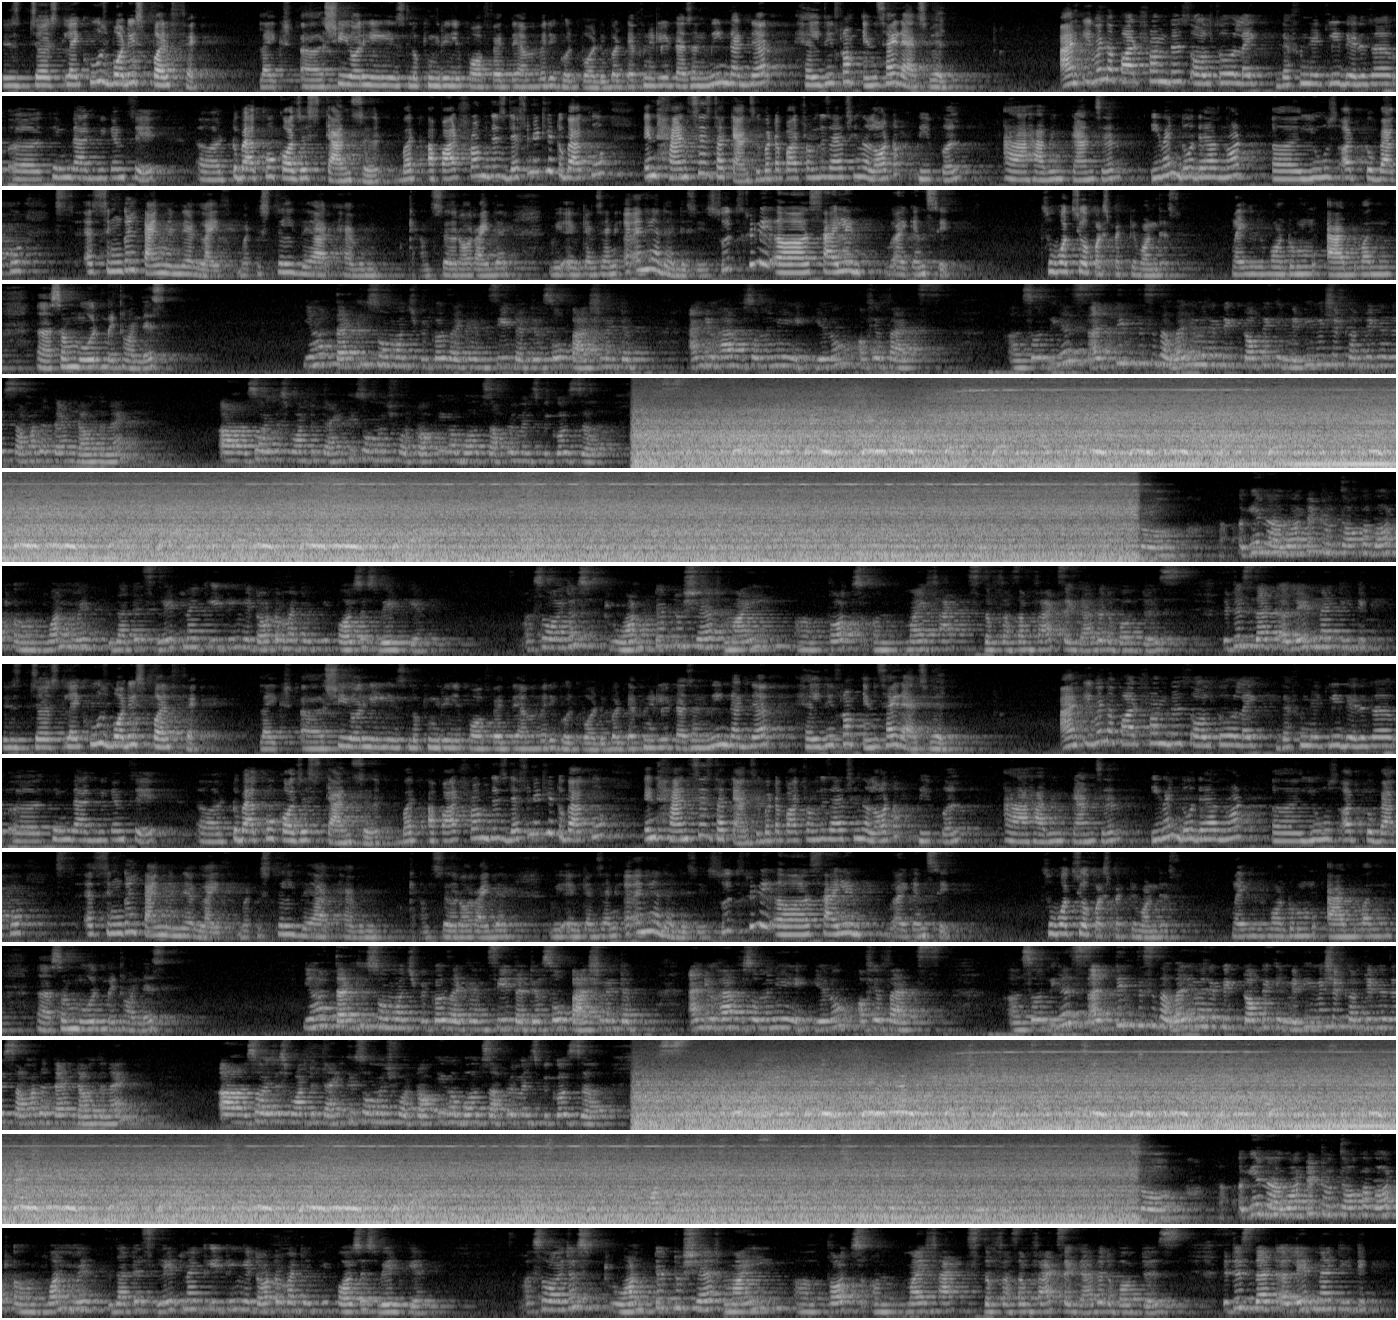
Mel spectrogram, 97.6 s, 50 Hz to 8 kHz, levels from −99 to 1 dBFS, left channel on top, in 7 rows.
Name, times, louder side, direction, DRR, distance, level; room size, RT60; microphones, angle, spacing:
voice 1, 0.0-2.0 2.6-9.5 10.6-15.5 15.9-20.0 20.3-23.5 23.9-25.1 25.4-28.1 28.7-31.7 32.1-37.4 38.3-39.6 40.2-43.4, left 3 dB, 45° left, 8 dB, 1.1 m, -39 dB
voice 2, 44.8-48.2 48.7-51.0 51.9-57.1 57.9-61.8 62.3-64.2 64.5-67.2 67.7-69.1 69.7-70.7 71.4-74.1 74.9-80.0 81.0-87.9 88.8-95.4 95.8-97.3, right 3 dB, 85° right, 5 dB, 3.0 m, -40 dB
sound 1, 62.0-81.1, left 1 dB, 15° left, 0.8 m, -27 dB
23.5 x 21.0 x 5.6 m, 1.1 s
head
